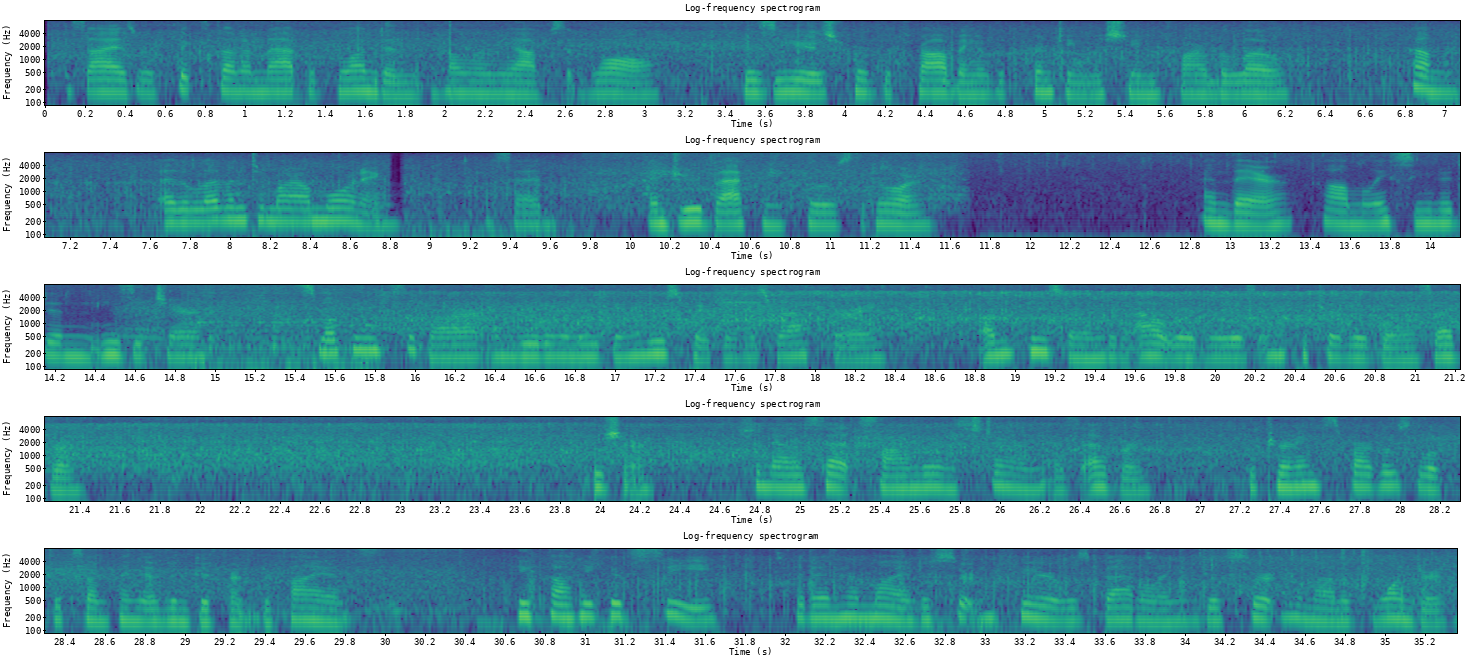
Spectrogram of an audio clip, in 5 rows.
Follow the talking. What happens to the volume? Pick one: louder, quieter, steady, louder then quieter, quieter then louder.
steady.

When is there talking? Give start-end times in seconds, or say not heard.
0.0-11.6, 12.8-21.6, 23.9-35.3.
